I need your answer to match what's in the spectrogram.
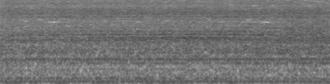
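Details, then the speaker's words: Gas hanging heater after fixing a high-pitched hissing noise caused by undersized gas piping: burner lit with a smooth, steady low roar and no whistle; normal burner operation after repair. "all right all right it's lit [Music] no noise so we fixed the problem perfect"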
